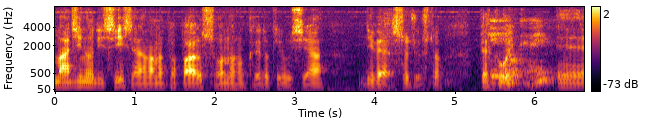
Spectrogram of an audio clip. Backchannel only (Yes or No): Yes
